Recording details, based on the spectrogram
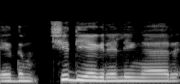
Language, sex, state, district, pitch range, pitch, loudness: Rajasthani, male, Rajasthan, Churu, 160-175 Hz, 165 Hz, -14 LUFS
